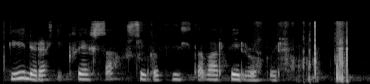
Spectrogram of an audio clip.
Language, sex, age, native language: Icelandic, female, 18-19, Icelandic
